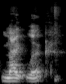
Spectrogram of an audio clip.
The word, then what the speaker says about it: Nightlick: my name is nightlick uh pronounced night lick like two words um i've been a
